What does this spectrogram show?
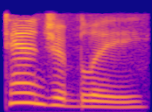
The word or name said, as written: tangibly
